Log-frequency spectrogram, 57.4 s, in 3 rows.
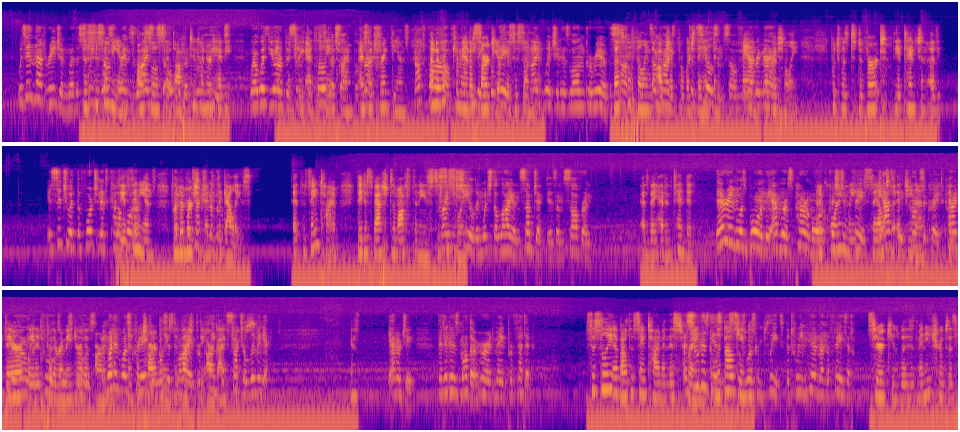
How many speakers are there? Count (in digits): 2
